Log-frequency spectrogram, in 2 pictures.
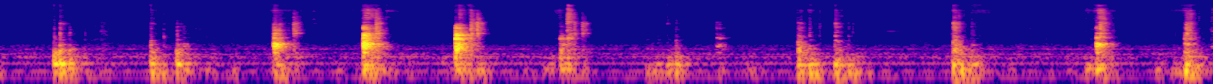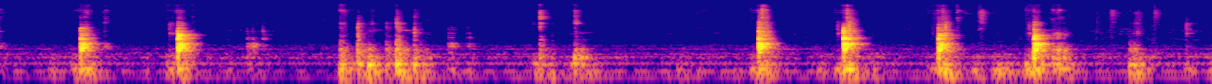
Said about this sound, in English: I'm cutting up the smoked sausage into some really big pieces.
